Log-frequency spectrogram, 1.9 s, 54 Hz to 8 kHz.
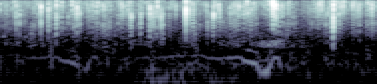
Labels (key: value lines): label: biophony, cascading saw
recorder: SoundTrap 600 or HydroMoth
